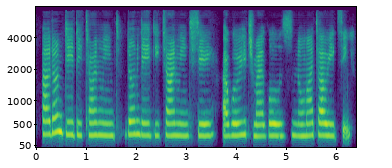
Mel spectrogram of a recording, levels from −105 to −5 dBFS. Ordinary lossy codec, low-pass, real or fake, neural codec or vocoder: none; none; fake; codec, 16 kHz, 1.1 kbps, Voila-Tokenizer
